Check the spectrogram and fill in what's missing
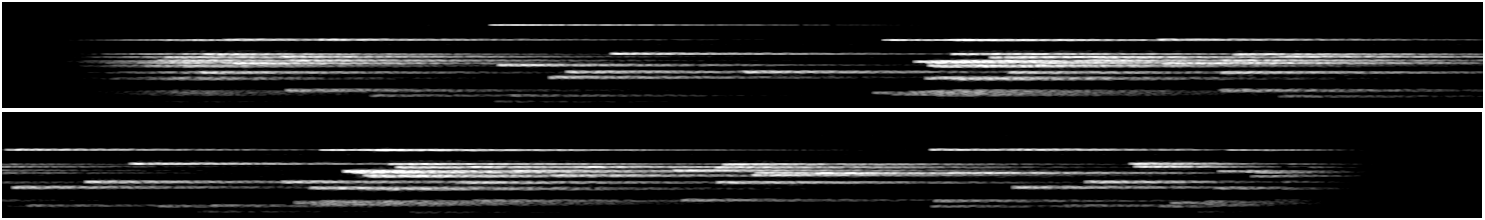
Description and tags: Wind Chimes
A high-pitched fantasy-inspired soundscape. I hope you like it!
If you want, you can always buy me a coffee. Thanks!
ambiance, soundscape, atmosphere, noise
